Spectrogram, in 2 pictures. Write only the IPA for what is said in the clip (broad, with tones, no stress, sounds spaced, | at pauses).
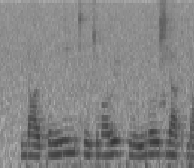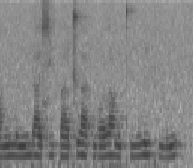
j ɑ˨˩ ʊ̯ p ʊ˧˥ ŋ l i˥ ŋ t̪ʰ ʊ˨ ŋ s w ɔ˧˥ l y˥˩ k u˨˩ n̪ j o˥ ʊ̯ ɕ j ä˥˩ pʰ j ɑ˧˥ ŋ m ʊ˧˥ ŋ m j ä˥˧ ɕ i˥˩ p ä˧˥ ʈ͡ʂ w ä˥˩ x w ɔ˧˥ l ɑ˥˩ ŋ t̪ʰ i˧˥ l i˥ pʰ y˧˥ n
